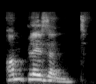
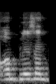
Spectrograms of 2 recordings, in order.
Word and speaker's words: unpleasant: Because the stress the stressed syllable here is the second one. Pleasant. Unpleasant.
